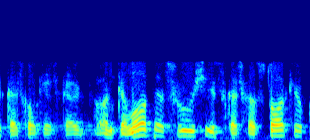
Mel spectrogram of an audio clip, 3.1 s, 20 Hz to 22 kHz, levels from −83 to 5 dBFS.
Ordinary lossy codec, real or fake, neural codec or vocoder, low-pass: Opus, 24 kbps; real; none; 3.6 kHz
